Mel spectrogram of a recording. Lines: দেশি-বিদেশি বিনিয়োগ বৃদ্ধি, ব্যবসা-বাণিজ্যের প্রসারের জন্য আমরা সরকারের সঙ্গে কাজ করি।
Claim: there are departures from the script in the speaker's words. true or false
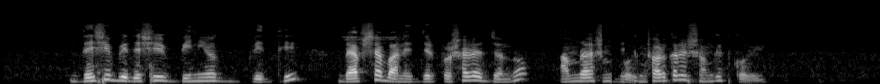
true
